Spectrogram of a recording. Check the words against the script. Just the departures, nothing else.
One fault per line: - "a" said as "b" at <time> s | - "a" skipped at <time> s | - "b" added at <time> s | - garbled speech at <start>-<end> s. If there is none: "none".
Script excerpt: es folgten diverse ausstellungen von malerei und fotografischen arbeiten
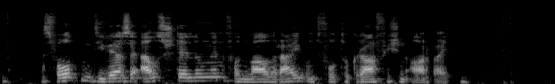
none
